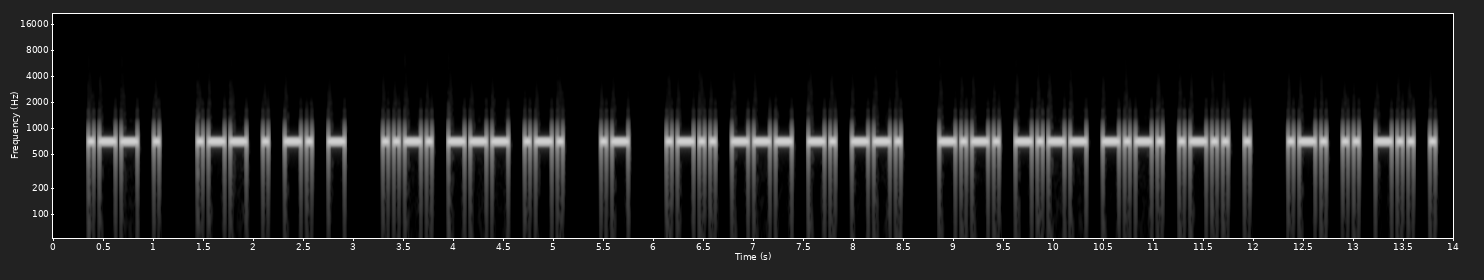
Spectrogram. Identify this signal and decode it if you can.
Morse code, heard as a keyed tone, about 22 wpm, 700 Hz. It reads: WE WENT FOR A LONG CYCLE RIDE
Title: Sentences from Top 1000 Words - Review Part 6 - 22wpm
